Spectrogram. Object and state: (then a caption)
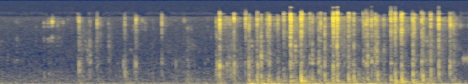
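Plastic and aluminium keyboard being typed on. Fingertips of both hands type on a compact white keyboard with plastic keys on an aluminium base, resting on a fuzzy mat. Soft, sparse key clicks for the first two seconds give way to faster, louder, irregular clattering typing with short, dry taps.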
